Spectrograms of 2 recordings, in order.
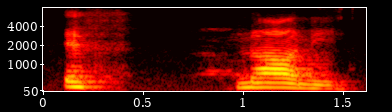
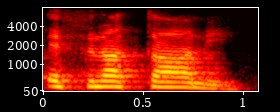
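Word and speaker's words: اثنتان: No, ithnatani. Nani is the tani. Okay. Ithnatani. You need to add the ta as well afterwards.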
